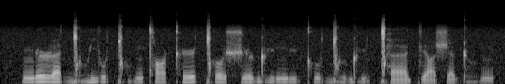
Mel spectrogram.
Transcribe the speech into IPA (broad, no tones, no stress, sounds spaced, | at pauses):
ŋ ø ɭ æ ɡ͡ǀ ṳ j u ǀʰ ṳ ŋ tʰ ɑ kʰ ø ǀʰ o ʃ ø ɖʱ y ŋ y kʰ u ɡ͡ǀ u ɖʱ y ǀʰ æ kʲ ɑ ʃ æ ʈ o̤ ŋ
